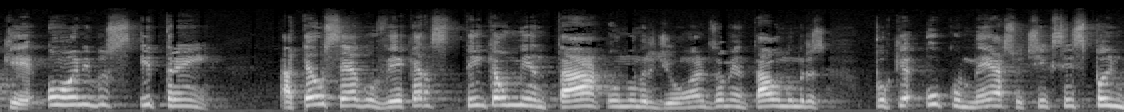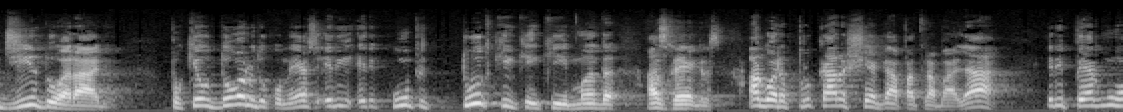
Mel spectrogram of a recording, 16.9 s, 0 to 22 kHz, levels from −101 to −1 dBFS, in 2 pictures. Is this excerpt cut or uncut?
uncut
